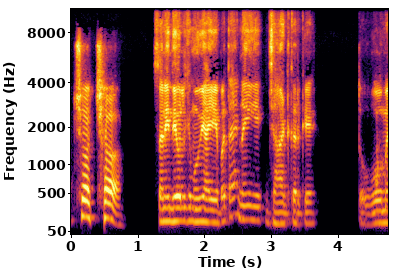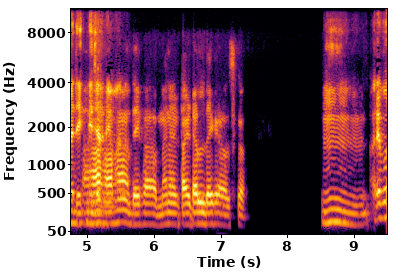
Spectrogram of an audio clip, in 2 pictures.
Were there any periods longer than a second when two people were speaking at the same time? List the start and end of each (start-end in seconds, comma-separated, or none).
4.6-5.8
